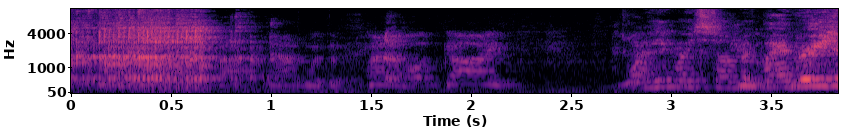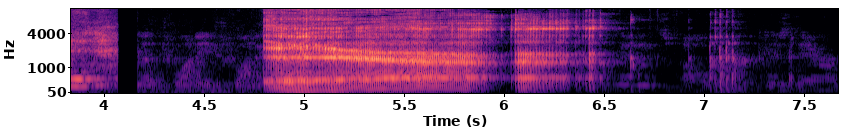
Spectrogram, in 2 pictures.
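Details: Compilation of loud, drawn-out, gassy voiced belches in a small room; the burper says one tasted of potato; burping.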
